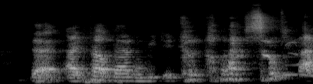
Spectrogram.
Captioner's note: laughter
